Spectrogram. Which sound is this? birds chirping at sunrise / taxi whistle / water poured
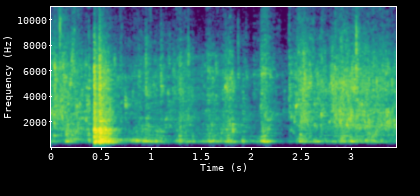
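water poured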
